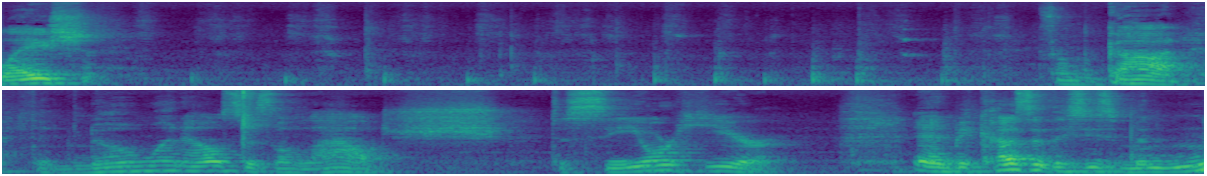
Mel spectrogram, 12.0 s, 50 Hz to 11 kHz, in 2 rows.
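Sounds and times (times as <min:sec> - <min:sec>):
marker writing on whiteboard: 0:00.4 - 0:05.1
marker squeaks: 0:00.5 - 0:05.1.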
